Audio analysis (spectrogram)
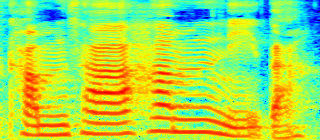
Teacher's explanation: Because there's new sound that's nasal. B underneath becomes nasal. So M, 감사합니다. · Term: nasalization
